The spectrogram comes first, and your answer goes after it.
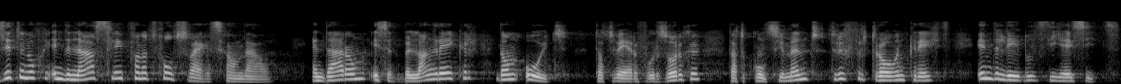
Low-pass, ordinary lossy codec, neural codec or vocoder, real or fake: none; none; codec, 16 kHz, 2 kbps, FunCodec, trained on Chinese and English, 25 frames a second; fake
